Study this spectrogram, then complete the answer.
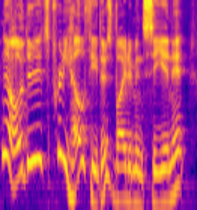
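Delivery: squeaky high imitation of a defensive coworker; high mock coworker voice. Mocking the coworker who defends orange juice, in a high squeaky voice. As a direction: pitch way up, mocking his defense. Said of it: "And he's like".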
